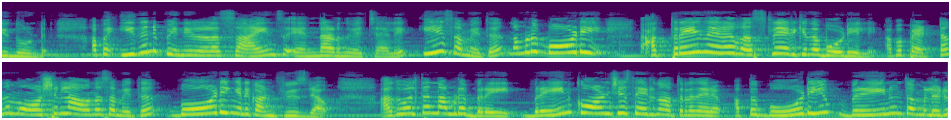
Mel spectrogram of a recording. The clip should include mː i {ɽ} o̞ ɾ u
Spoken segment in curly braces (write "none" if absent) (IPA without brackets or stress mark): l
